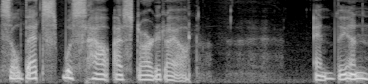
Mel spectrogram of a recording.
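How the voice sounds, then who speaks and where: Very slow and full of lively intonation, a woman's fairly low voice with vocal fry sounds dry and close, with no echo. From western Kentucky (Union County). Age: 80s+. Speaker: elderly interviewee recalling farm life. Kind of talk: oral history interview.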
